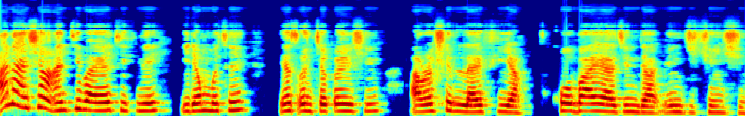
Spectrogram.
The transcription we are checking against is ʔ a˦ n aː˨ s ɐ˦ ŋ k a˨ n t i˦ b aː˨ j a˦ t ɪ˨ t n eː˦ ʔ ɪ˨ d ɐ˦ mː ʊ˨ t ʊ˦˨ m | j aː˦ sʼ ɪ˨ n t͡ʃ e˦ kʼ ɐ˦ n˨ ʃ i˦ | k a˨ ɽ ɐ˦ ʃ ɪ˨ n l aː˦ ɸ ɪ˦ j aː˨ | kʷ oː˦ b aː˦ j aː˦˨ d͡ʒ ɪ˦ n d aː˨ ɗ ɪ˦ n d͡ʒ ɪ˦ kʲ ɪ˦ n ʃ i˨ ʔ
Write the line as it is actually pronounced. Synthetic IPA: ʔ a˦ n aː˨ ʃ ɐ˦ ŋ ʔ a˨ n t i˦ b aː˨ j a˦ t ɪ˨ k n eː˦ ʔ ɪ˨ d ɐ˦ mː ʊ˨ t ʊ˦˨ m | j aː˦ sʼ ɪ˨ n t͡ʃ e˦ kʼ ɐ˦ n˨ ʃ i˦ | ʔ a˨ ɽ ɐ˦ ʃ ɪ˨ n l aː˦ ɸ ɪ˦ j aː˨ | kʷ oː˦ b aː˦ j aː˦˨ d͡ʒ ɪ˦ n d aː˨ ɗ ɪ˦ n d͡ʒ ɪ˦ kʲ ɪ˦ n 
